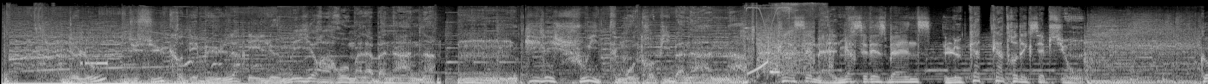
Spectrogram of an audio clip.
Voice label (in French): pubs radio, voix grave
